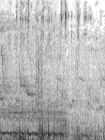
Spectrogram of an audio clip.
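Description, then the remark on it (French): A horse whinnies with a wavering, drawn-out neigh while hooves clop unevenly on hard ground during a halt, a short, busy burst of stable noise with no talking. “Commencez par donner à boire aux chevaux, après il faudra les desseller, les étriller, les nourrir.”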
